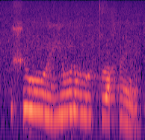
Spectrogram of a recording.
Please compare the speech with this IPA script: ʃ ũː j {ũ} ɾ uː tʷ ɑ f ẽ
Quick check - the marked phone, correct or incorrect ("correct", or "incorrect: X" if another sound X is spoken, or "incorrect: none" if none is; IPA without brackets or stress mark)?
correct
